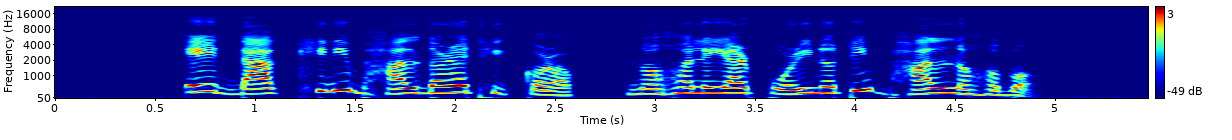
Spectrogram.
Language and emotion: Assamese, angry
